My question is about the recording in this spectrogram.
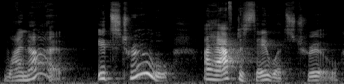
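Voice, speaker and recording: A woman reader voices a clever lady spider from a storybook, her voice thin, pleasant and raised in pitch. The spider speaks genteelly and articulately, kind yet matter-of-fact, in an exaggerated, bright, forceful tone that swoops wildly in pitch at a slow pace.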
